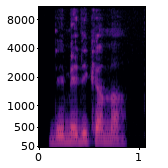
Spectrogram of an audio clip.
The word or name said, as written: des medicaments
